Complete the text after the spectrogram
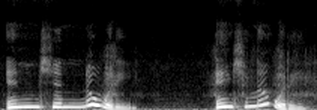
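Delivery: put-on a young girl tasting a new word, said twice; child savoring a word. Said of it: "she repeated".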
